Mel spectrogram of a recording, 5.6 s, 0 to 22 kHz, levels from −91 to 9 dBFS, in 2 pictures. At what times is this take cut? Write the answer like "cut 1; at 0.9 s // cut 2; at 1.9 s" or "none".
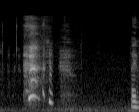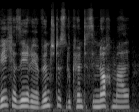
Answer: cut 1; at 4.1 s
